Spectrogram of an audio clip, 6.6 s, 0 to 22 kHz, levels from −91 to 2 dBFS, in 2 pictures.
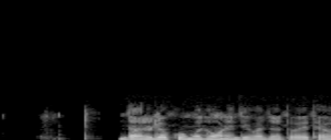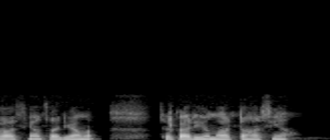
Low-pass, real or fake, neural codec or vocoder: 7.2 kHz; real; none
